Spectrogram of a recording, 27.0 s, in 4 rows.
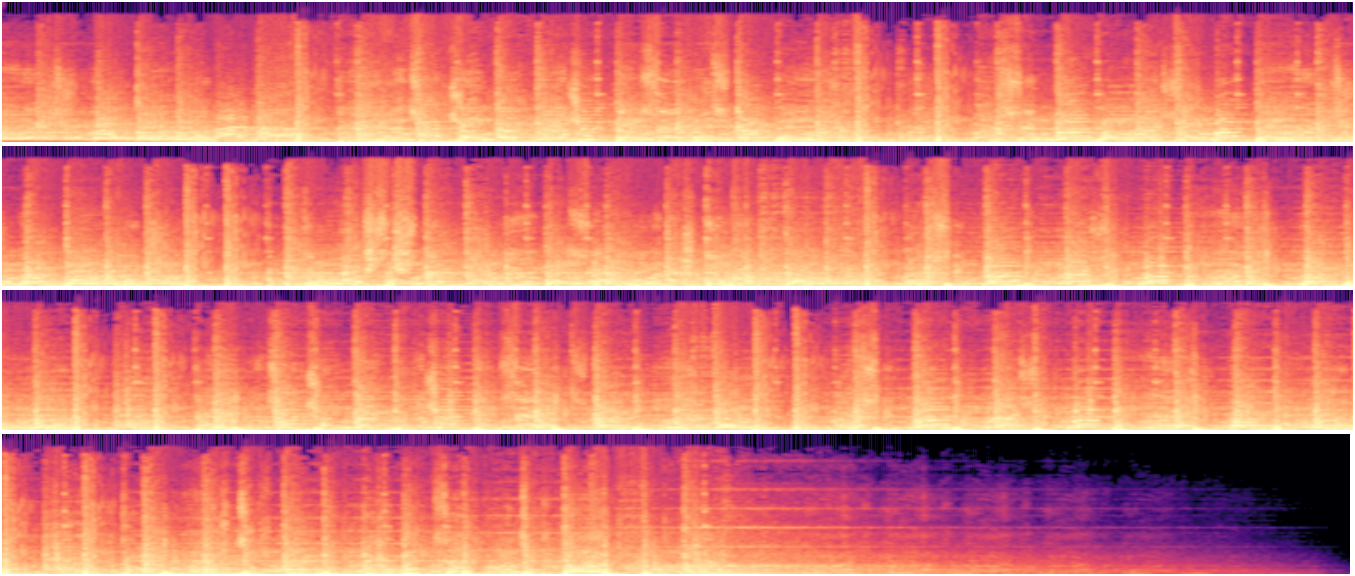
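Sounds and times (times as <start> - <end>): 
ultrafunk Brazilian phonk music: 0.0 - 26.2.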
